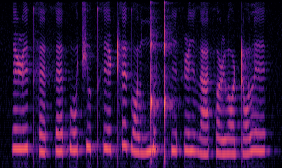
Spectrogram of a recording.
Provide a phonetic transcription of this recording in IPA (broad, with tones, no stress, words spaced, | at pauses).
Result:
e˧ɭe˦t̪ʰɛ˨θɛ˨˦ ɓo˨˦t͡ʃɯ˧ t̪ʰe˧ ʈʰɛ˦d̪ɔ˨lŋ͡ǃɯ˧ ǃʰi˧θɭi˧ ða˨˦θɔ˧ɭlɔ˧ ʈɔ˨˦le˦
